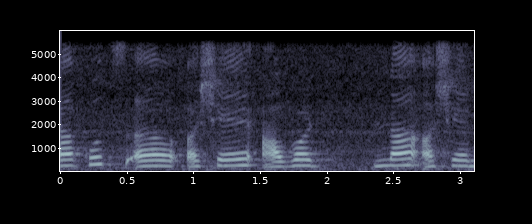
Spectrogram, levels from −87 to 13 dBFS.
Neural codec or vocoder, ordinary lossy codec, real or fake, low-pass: none; none; real; 5.4 kHz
